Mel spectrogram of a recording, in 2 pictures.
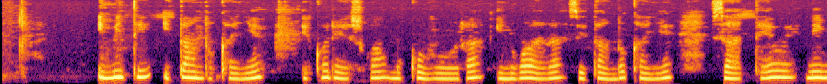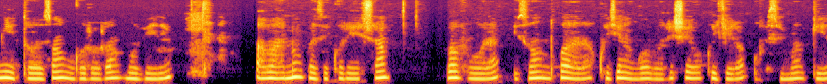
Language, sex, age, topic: Kinyarwanda, female, 18-24, health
